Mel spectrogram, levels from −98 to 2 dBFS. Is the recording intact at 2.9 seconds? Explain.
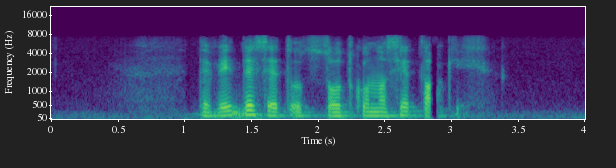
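No. From 2.83 to 2.92 s the speech drops to near silence within two frames, and the voice comes back weak or rough. This is lost AMR speech frames: about 60 ms failed, which fits three 20 ms frames, and the decoder filled the gap by repeating the last good pitch and vocal tract settings at falling gain.

Underneath, the speech has a rough, raspy texture throughout, including at 2.9 s. This comes from the AMR wideband (HD Voice) codec running at one of its lowest modes, which fits about 8.85 kbit/s. It models speech only up to 6.4 kHz and fills the band above that with shaped noise.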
